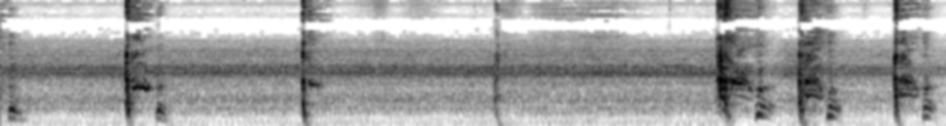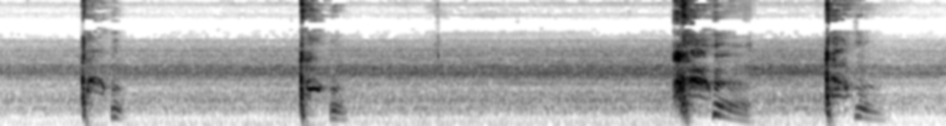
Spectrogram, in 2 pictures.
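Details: Coughing fits after smoking from a bong: about a dozen harsh cough bursts in clusters with a steady background hum; irritant cough.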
